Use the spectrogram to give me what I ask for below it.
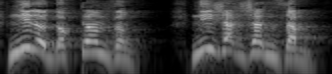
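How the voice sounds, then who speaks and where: A woman's voice: fairly high pitch, very animated, unhurried, a bit bright, husky. A woman from Cameroon speaks. She tells her story in an indignant, emphatic way and plays out the back-and-forth of the conversation herself. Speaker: sports official speaking out. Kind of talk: spoken monologue, recounting and accusing.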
